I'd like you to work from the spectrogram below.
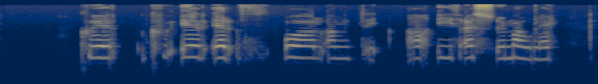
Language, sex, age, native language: Icelandic, female, 11, Icelandic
